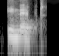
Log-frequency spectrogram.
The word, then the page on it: inept: Indian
